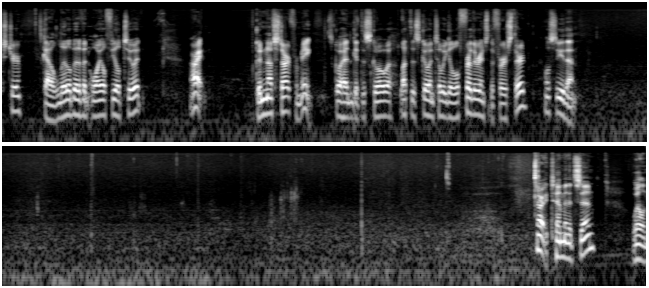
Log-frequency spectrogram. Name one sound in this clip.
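A man talks calmly and close to a microphone, in pauses.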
